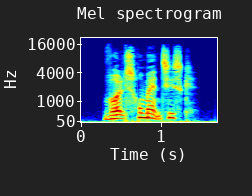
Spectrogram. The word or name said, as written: voldsromantisk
